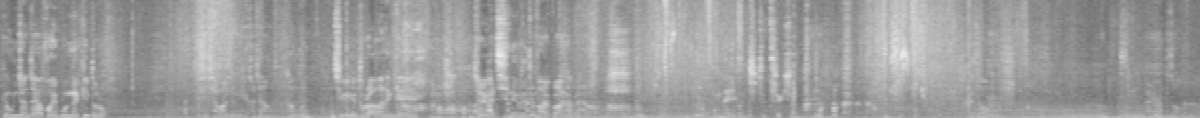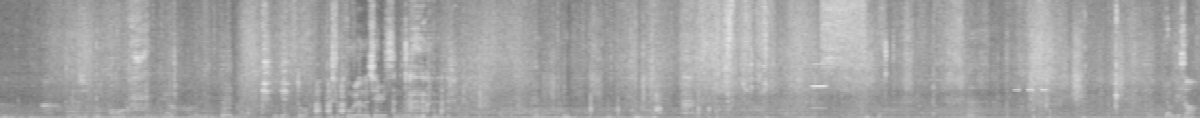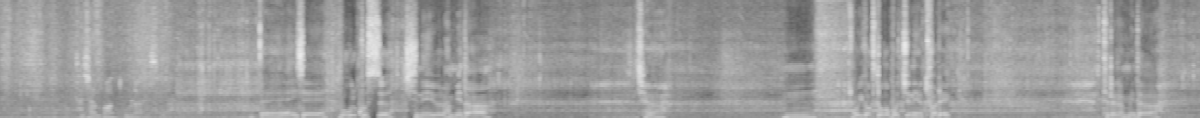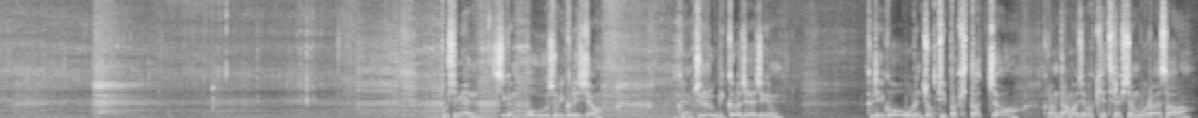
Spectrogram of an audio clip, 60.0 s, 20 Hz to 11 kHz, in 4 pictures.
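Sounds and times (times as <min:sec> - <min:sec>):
body and suspension rattles: 0:00.0 - 0:59.7
outdoor noise: 0:00.0 - 0:59.9
low engine drone: 0:01.6 - 0:55.9.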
